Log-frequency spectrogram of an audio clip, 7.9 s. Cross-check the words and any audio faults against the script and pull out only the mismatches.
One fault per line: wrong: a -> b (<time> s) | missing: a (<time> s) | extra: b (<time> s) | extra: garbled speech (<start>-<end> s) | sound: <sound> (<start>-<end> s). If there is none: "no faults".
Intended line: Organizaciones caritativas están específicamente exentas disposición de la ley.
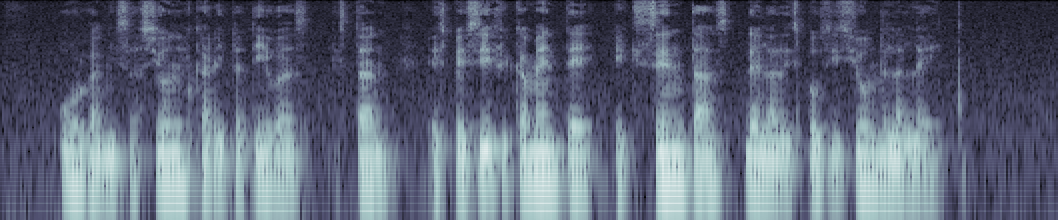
extra: de la (5.6 s)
